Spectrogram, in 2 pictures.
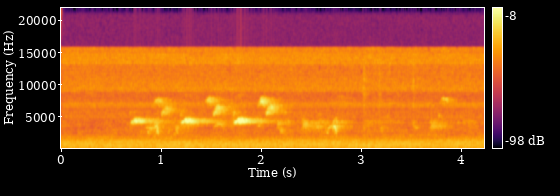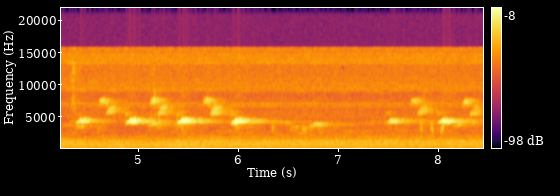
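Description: Japanese Tit giving thin, high, quick notes in short bursts of several, repeated through the clip over a steady low rumble.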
